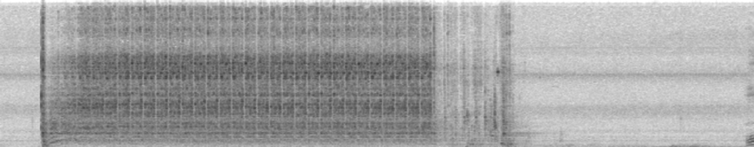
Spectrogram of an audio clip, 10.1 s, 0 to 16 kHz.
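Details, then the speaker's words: Late-1990s Wood-Mizer LT15 sawmill engine, sat for years, after oil change, new battery, air filter; cold start on choke: starter cranks steadily about five seconds without firing; owner suspects fuel not yet reached engine: cranks but no start. "come on well we know it turns over um probably just ain't got the fuel to it yet"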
